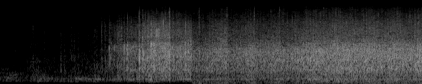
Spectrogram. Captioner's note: applause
